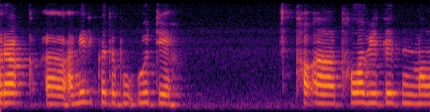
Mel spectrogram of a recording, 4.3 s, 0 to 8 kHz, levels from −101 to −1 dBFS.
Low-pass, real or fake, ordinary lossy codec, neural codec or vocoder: 7.2 kHz; real; none; none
